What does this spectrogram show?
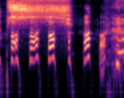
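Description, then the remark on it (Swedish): A voice imitates a spray can being sprayed, as once heard over a phone call: a sustained, bright hiss held for about a second, with short voiced syllables mixed in, followed by brief speech. “Och då så sa du så här, du kan få vara med och lyssna när jag sprayar. Ja, och så bara hörde man så här.”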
